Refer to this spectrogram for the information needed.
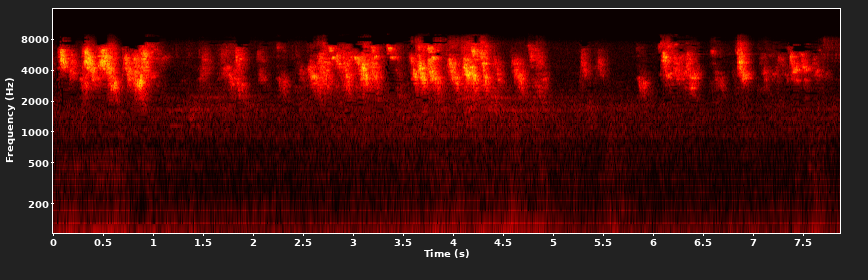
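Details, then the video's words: Sparrows at a window-mounted feeder in the morning, fed year-round, giving a dense run of rapid, overlapping high chirps and twitters with brief pauses, over a low background hum. "Воробьи в кормушке - Утро"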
